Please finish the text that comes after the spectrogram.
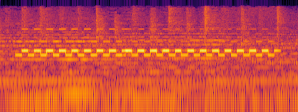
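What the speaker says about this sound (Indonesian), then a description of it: "telepon telah berdering" A telephone rings loudly and close, a fast warbling electronic trill that repeats without a break over a low musical bed.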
